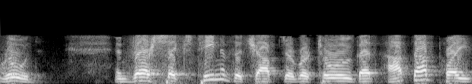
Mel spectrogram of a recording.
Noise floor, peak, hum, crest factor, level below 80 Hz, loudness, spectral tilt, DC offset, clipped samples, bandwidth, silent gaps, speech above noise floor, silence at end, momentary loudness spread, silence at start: -33 dBFS; 0 dBFS; none; 8 dB; -34 dBFS; -7 LUFS; -9.5 dB/octave; 0.6%; 2%; 4 kHz; none; 26 dB; 0 s; 5 LU; 0 s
